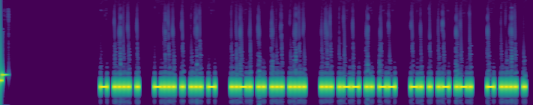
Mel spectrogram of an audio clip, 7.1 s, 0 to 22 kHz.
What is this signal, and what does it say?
Morse code, heard as a keyed tone, about 37 wpm, 700 Hz. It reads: THE BEST FISH SWIM NEAR THE
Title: Sentences from Top 1000 Words - Review Part 6 - 40wpm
